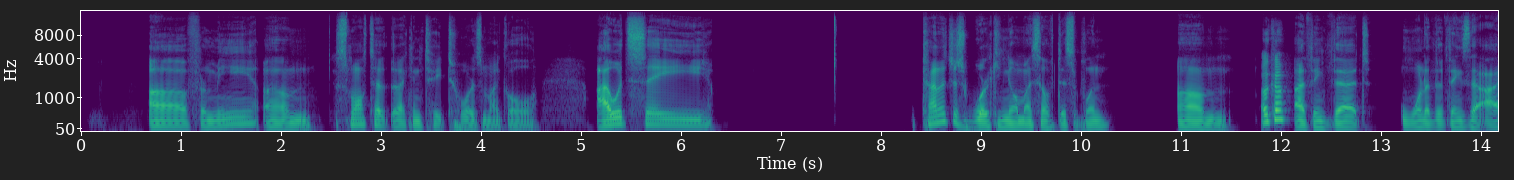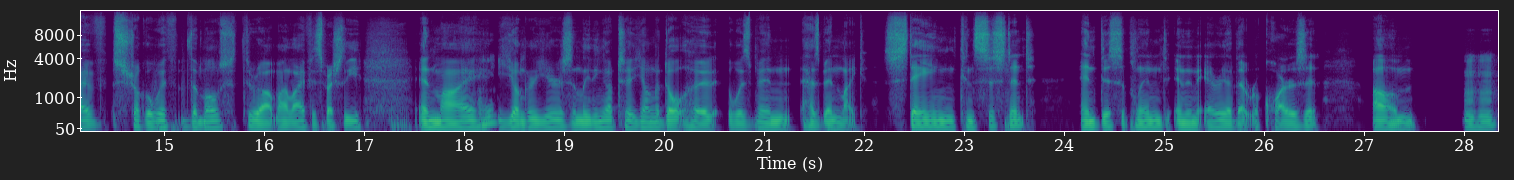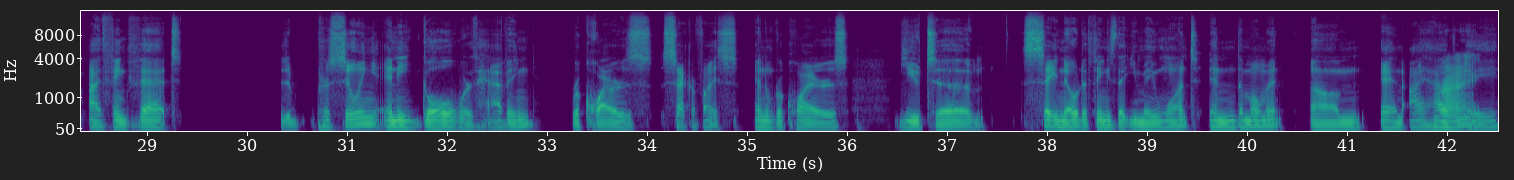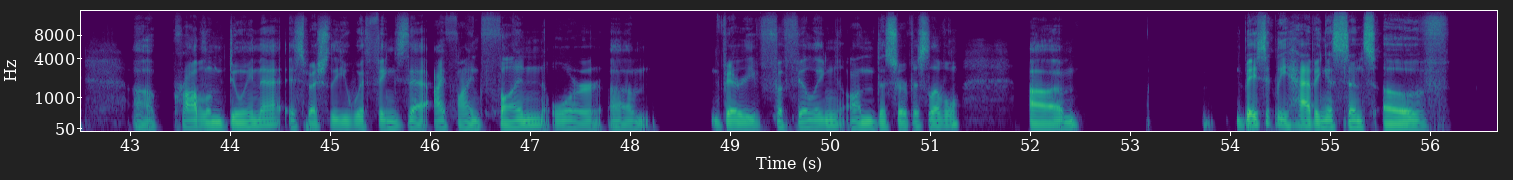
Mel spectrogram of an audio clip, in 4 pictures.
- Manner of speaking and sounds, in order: other background noise; tapping
- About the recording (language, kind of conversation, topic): English, unstructured, What small step can you take today toward your goal?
